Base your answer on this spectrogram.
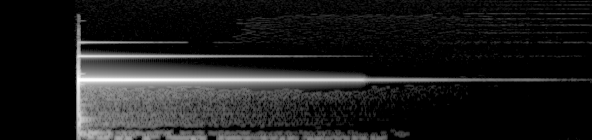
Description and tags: Idea Soudn Effect
Idea, thing, Boh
